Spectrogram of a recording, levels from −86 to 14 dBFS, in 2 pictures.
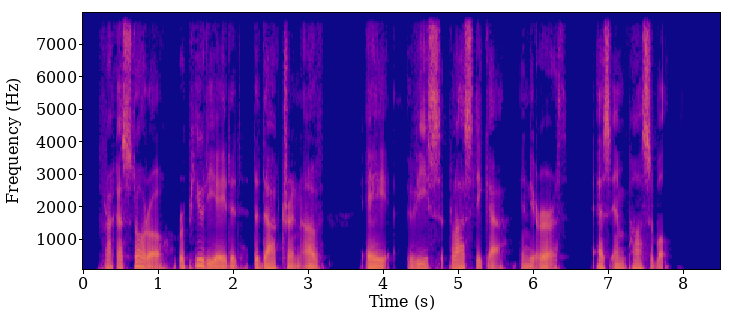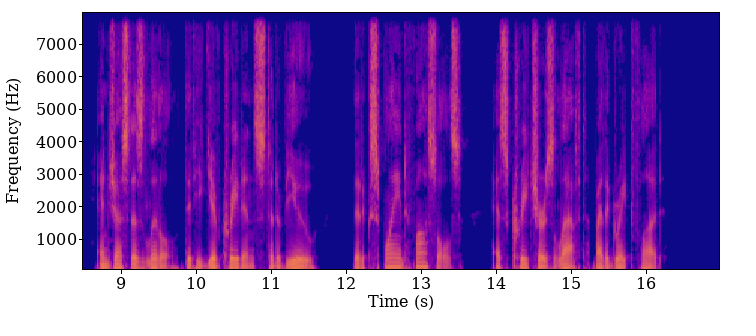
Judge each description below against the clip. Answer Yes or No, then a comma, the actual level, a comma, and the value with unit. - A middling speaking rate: No, slow, 125 wpm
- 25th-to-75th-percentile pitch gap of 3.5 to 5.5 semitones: Yes, average, 4.3 semitones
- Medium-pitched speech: No, low, 100 Hz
